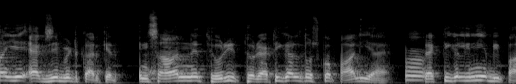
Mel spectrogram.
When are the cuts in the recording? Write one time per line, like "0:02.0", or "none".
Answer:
none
